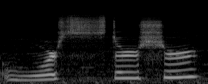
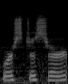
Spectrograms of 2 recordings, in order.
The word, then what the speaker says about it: Worcester: Worcester sauce is pronounced Worester. Oh, that's right. It is pronounced worster.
